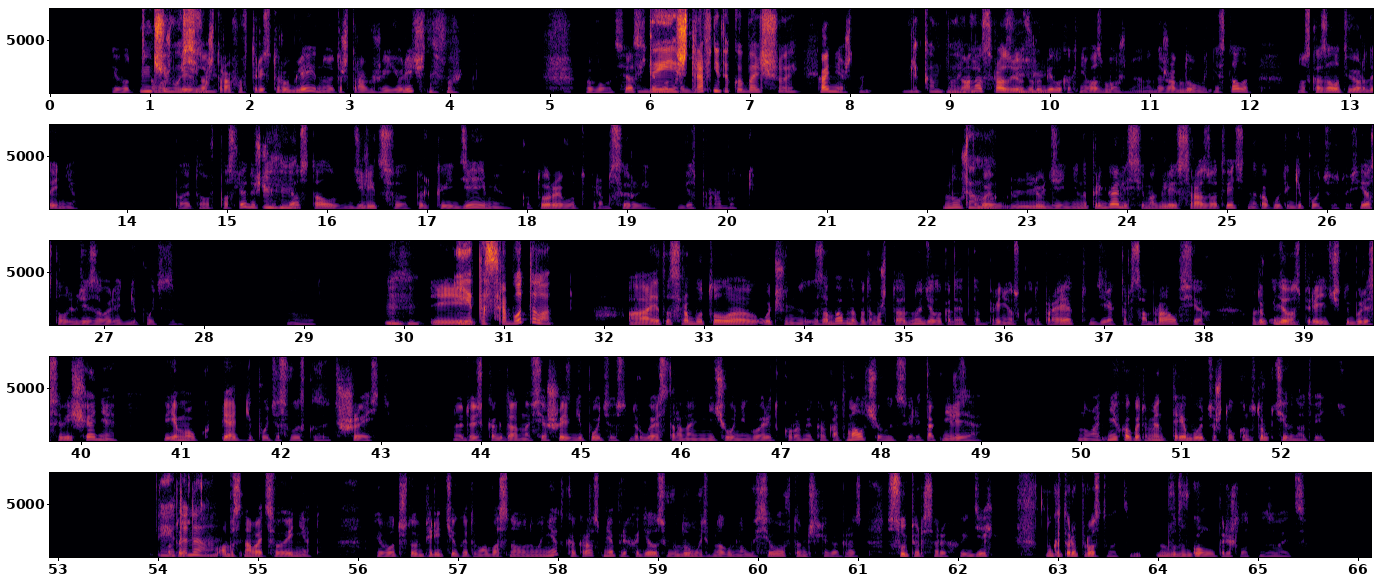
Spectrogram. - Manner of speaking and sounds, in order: laughing while speaking: "будет"; tapping; laughing while speaking: "идей"
- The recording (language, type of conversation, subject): Russian, podcast, Нравится ли тебе делиться сырыми идеями и почему?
